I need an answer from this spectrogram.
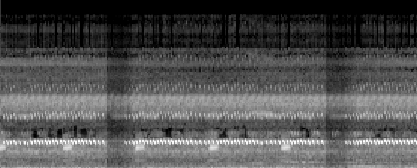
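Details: Insects calling at night: a steady, pulsing high trill that cuts out briefly twice, with short lower chirps repeating about once a second beneath it and a faint low hum.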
